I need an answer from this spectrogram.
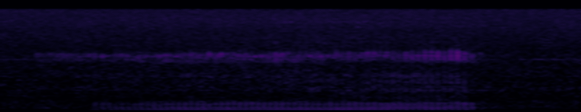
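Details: Sleeping pet dog, jowls flapping, gives one long rumbling snore lasting about two seconds, buzzy and finely pulsed, steady in loudness, in a quiet room.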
